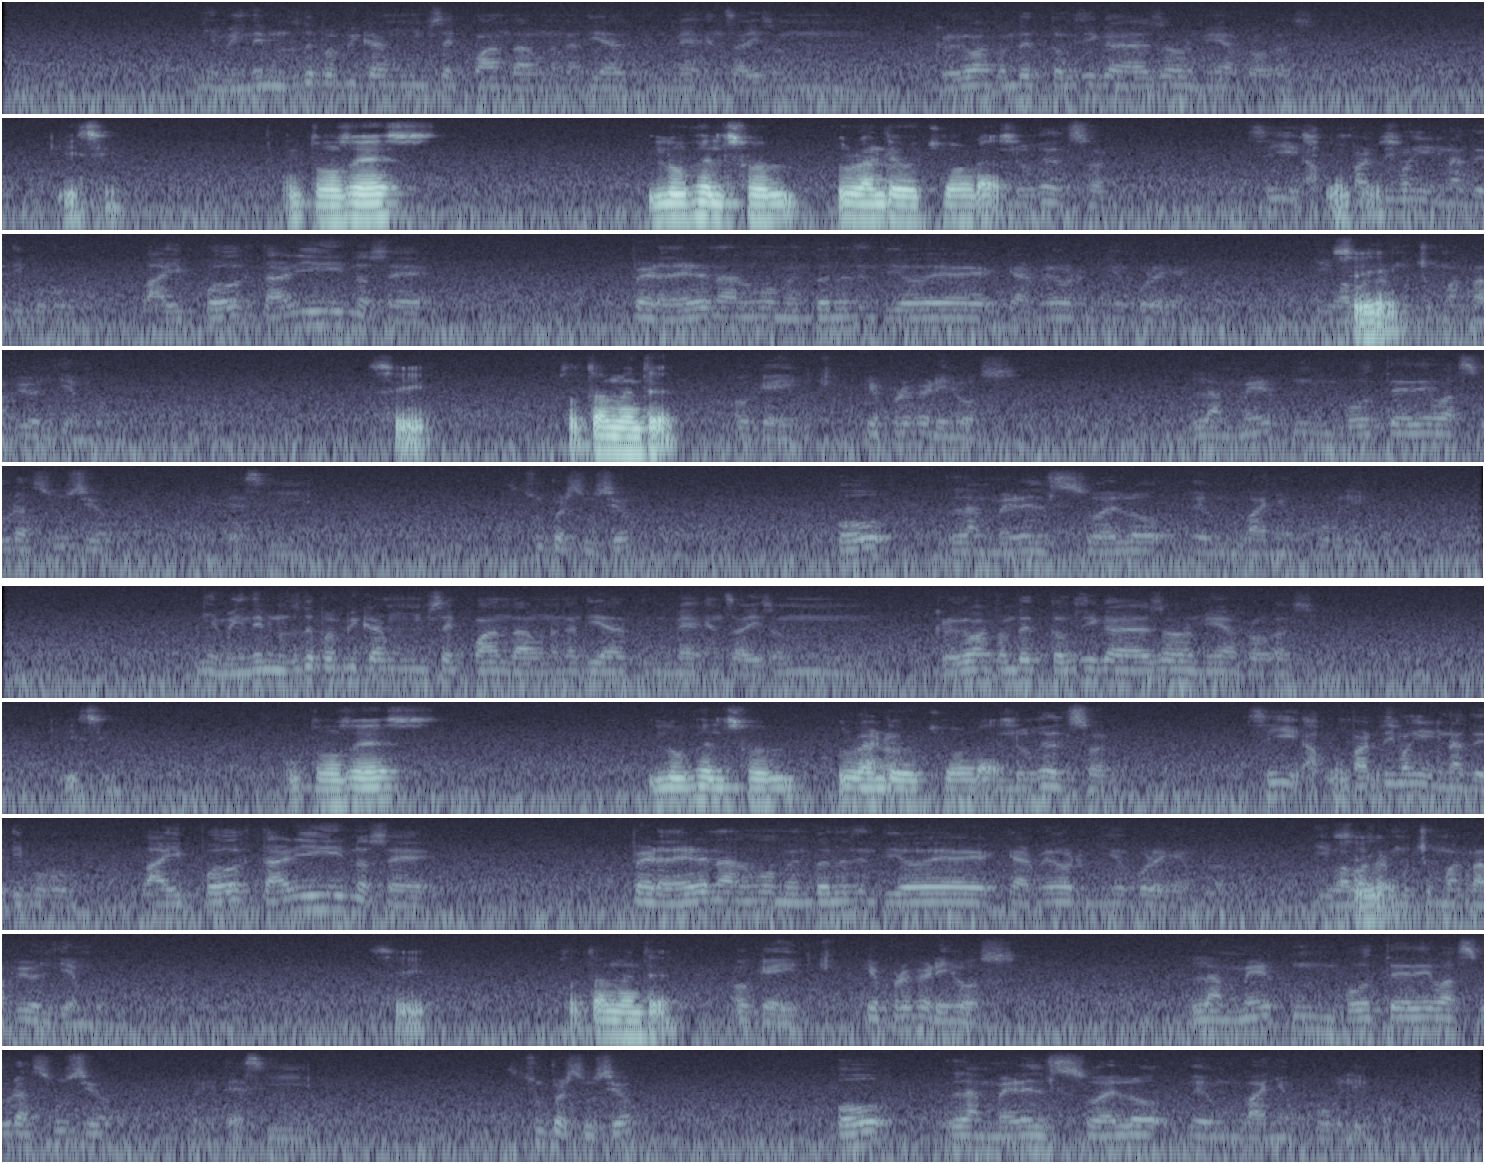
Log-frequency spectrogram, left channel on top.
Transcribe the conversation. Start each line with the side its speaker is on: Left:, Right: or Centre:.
Right: Y en 20 minutos te pueden picar no sé cuánta, una cantidad inmensa, y son, creo que bastante tóxicas esas hormigas rojas.
Left: Y sí. Entonces, luz del sol durante
Right: Claro,
Left: 8 horas,
Right: luz del sol. Sí,
Left: 100%.
Right: aparte imagínate, tipo, ahí puedo estar y no sé. perder en algún momento en el sentido de quedarme dormido, por ejemplo, y
Left: Sí,
Right: va a pasar mucho más rápido el tiempo.
Left: sí, totalmente.
Right: Ok, ¿qué, qué preferís vos? ¿Lamer un bote de basura sucio, porque esté así súper sucio, o lamer el suelo de un baño público?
